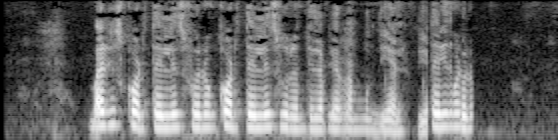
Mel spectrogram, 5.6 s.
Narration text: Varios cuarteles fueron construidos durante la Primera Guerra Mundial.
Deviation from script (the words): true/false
true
